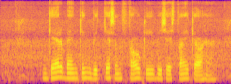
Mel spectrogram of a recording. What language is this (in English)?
Hindi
